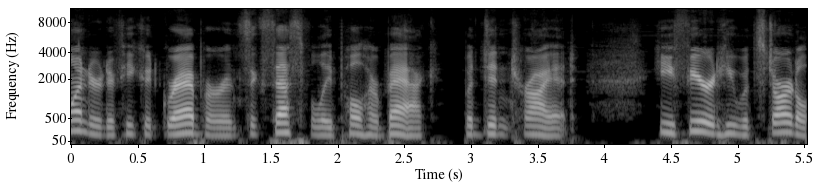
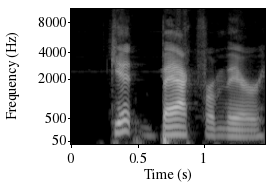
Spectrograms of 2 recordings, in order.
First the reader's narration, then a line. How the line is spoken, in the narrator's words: repeated sharply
